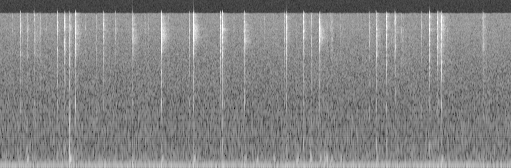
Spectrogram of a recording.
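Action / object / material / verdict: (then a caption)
tap / laptop keyboard with plastic keys and metal body / plastic / none. Fingertips type and fingernails tap on the black plastic keys and space bar of an Apple laptop keyboard with an aluminium body. An irregular run of quiet, short, bright clicks and taps sits over a steady low hum.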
